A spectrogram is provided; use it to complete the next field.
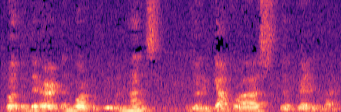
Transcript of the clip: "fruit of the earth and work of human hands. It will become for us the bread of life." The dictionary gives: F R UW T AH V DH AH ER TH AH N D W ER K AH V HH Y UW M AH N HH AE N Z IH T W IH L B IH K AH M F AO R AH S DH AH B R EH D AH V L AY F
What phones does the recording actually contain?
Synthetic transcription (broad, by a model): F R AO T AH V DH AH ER T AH N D W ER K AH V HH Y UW M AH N HH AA N S IH T W IH L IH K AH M F AO R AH S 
